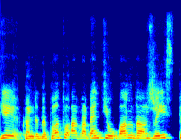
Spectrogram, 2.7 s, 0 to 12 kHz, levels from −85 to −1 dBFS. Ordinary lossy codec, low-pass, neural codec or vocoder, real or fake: AAC, 64 kbps; 10.8 kHz; codec, 44.1 kHz, 1.7 kbps, Pupu-Codec; fake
